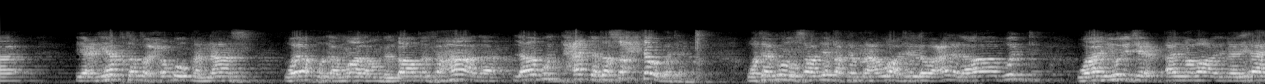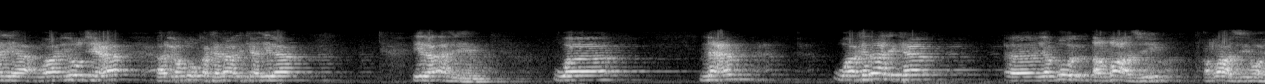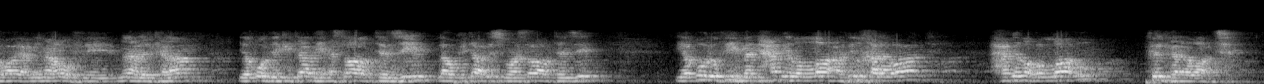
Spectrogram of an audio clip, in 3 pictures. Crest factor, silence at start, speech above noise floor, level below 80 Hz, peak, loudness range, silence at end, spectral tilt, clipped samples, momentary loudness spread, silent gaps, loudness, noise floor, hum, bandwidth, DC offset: 14 dB; 0 s; 34 dB; -52 dBFS; 0 dBFS; 3 LU; 0.15 s; -9 dB/octave; under 0.1%; 10 LU; none; -12 LUFS; -46 dBFS; none; 5.2 kHz; under 0.1%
